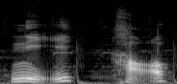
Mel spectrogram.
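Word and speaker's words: 你好: caractère ao ni hao si on prononce ces deux caractères donc doté d'un troisième ton plus rapidement cela donnerait n'ira aux classes est complexe et peu naturel aura donc procéder à un changement de ton le premier caractère donc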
